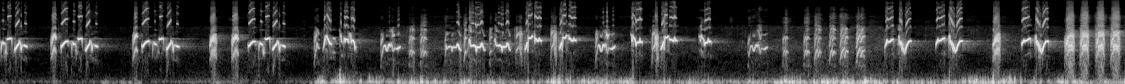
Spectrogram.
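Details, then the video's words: Sooty-headed bulbul calling for luring wild birds, clear and dense: repeated bright chirps and short looping whistled notes in fast succession, joined after a few seconds by a steady low rumbling background. "Suara Pikat Burung Kutilang Rapat dan Jernih"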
